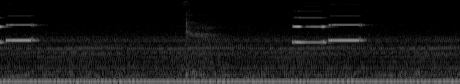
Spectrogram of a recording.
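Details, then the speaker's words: Bench UPS after mains power dropped out: short high-pitched beeps a few seconds apart over a low hum, warning that it is running on battery; UPS alarm. "how's my UPS going it wasn't particularly happy but it's okay"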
